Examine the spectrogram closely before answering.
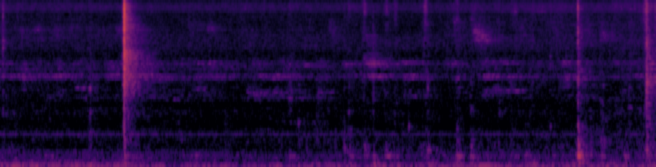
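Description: Fingers fiddle with small wires, making faint clicks and rustles.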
